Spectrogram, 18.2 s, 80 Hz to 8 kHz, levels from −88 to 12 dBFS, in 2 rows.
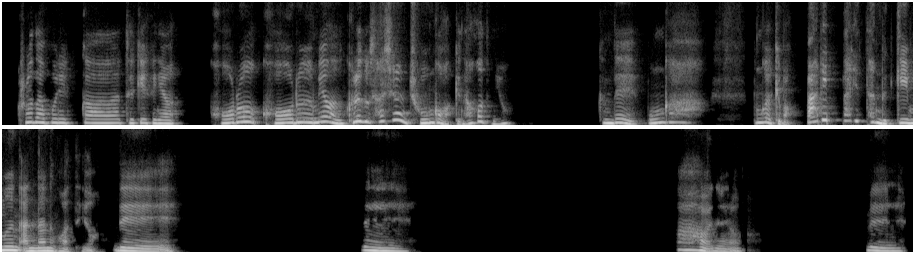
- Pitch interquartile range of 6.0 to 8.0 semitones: Yes, wide, 6.3 semitones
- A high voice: Yes, high, 230 Hz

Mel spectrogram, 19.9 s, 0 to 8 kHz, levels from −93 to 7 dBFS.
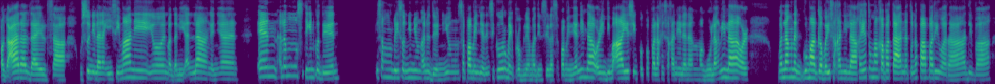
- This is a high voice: Yes, high, 215 Hz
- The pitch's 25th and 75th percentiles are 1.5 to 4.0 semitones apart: No, average, 4.5 semitones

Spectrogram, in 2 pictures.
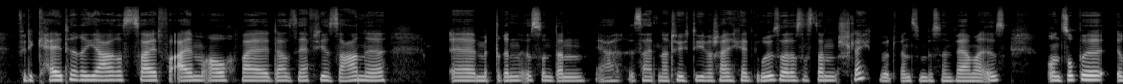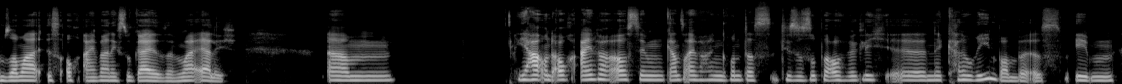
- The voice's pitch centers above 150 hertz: Yes, medium, 185 Hz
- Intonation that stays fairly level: Yes, narrow, 2.1 semitones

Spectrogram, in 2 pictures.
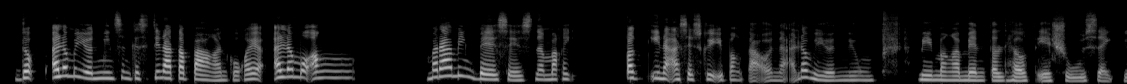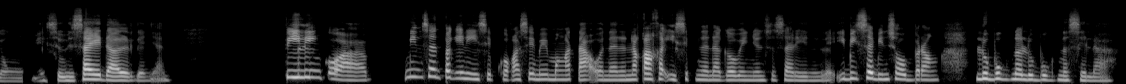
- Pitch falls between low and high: No, high, 225 Hz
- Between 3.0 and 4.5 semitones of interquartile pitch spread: No, wide, 5.6 semitones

